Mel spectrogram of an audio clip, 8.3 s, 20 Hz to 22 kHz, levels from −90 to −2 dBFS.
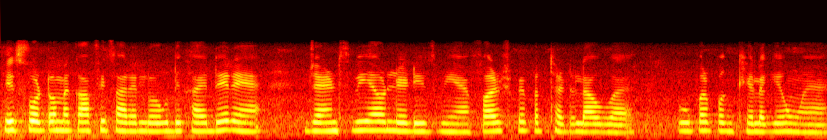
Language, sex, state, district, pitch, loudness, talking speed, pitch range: Hindi, female, Haryana, Charkhi Dadri, 205 Hz, -19 LUFS, 205 wpm, 195-220 Hz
